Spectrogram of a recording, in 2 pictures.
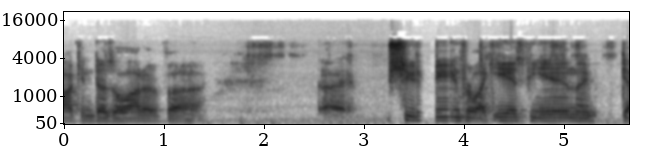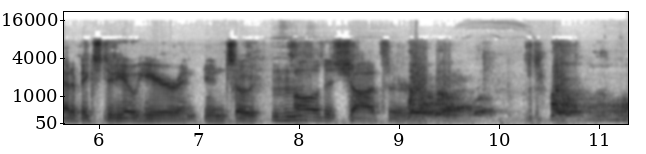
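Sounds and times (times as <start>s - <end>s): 
speech: 0.0s - 2.0s, 2.6s - 9.6s, 10.3s - 11.2s
chocolate Labrador barking: 9.1s - 11.1s.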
